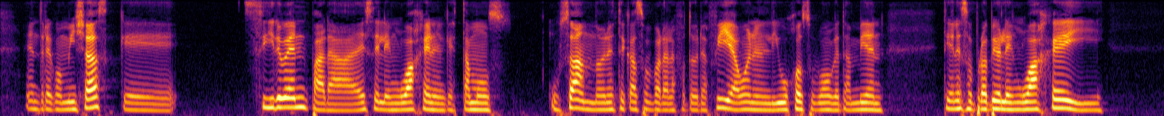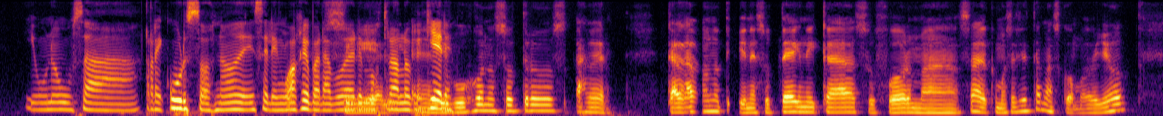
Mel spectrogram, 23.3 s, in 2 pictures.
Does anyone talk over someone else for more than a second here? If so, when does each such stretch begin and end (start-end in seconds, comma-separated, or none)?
14.9-16.2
